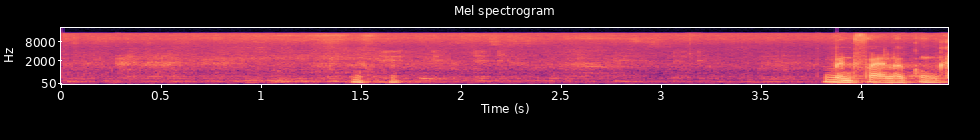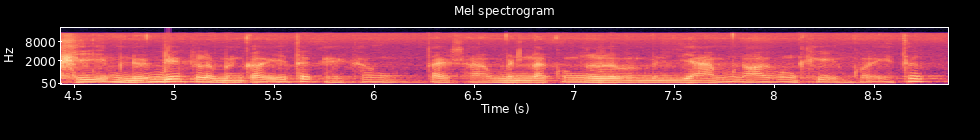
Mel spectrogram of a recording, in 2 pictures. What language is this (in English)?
Vietnamese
